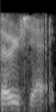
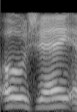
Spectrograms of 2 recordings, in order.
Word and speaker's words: Auger: It's actually Ogier. It's one Ogier. – Of those it's a crazy French name that sounds nothing like how it's spelled. It's spelled Auger, but it's pronounced Ogier.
